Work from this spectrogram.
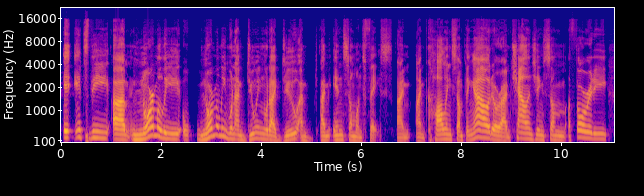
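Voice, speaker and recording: A man's voice: on the high side, expressive, a little slow, fairly bright tone, no echo, studio quality. A man hosting a casual podcast about old-time radio, chatting and commenting with wisecracking banter. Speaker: podcast host.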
